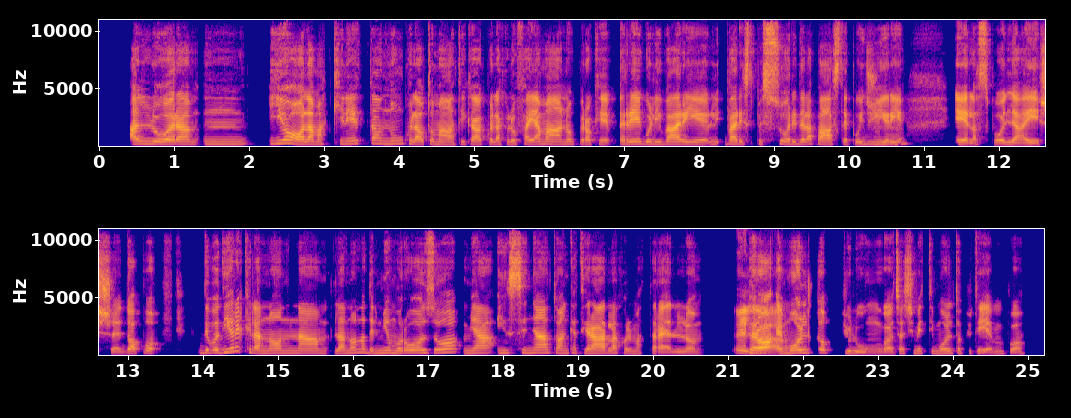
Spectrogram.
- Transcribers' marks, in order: stressed: "Ehilà"; "cioè" said as "ceh"
- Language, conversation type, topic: Italian, podcast, Come trovi l’equilibrio tra lavoro e hobby creativi?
